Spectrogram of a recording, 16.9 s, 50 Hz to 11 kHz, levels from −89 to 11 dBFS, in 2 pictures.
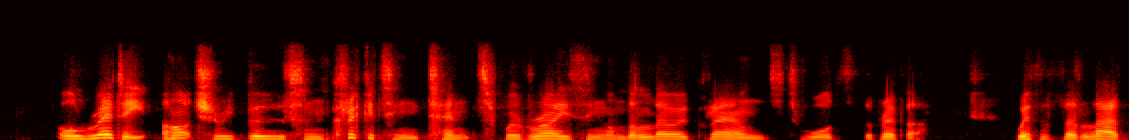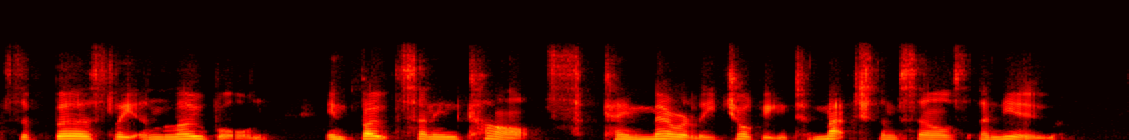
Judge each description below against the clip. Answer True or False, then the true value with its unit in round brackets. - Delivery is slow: True (120 wpm)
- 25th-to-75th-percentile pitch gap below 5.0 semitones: True (3.3 semitones)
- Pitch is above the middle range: False (165 Hz)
